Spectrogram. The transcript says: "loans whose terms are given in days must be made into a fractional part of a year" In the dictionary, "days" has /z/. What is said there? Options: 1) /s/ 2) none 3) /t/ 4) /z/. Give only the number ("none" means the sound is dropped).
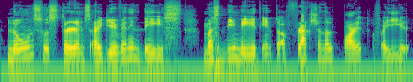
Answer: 1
